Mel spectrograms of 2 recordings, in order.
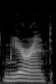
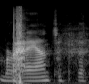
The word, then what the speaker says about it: Mirant: to finally understand that it was mirant and not Morant I thought that was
